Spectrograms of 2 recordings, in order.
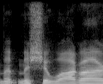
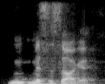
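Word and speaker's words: Mississauga: I can I can never remember how to pronounce the name of that city or say you're in Mishawaga or something. Missaga.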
